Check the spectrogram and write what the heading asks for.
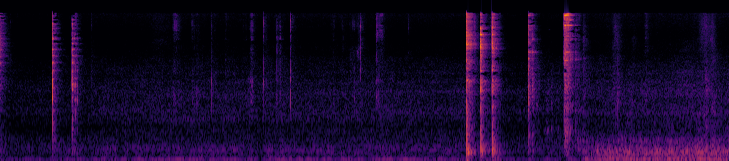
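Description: Metal spoon clinking against the plate as garlic sauce is spooned over raw tiger prawns: a few sharp clinks, then a quick cluster of clinks about seven seconds in. A steady low hum starts near the end.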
